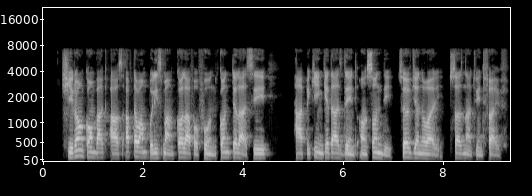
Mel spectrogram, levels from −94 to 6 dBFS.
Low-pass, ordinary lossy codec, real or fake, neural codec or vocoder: 7.2 kHz; none; real; none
